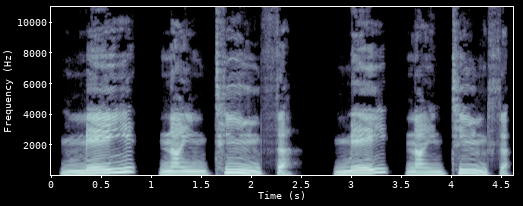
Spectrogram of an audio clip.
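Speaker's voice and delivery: very slow careful date; teacher modelling very slowly; slow date model. Shown as a demonstration. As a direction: stretch out May nineteenth clearly.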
